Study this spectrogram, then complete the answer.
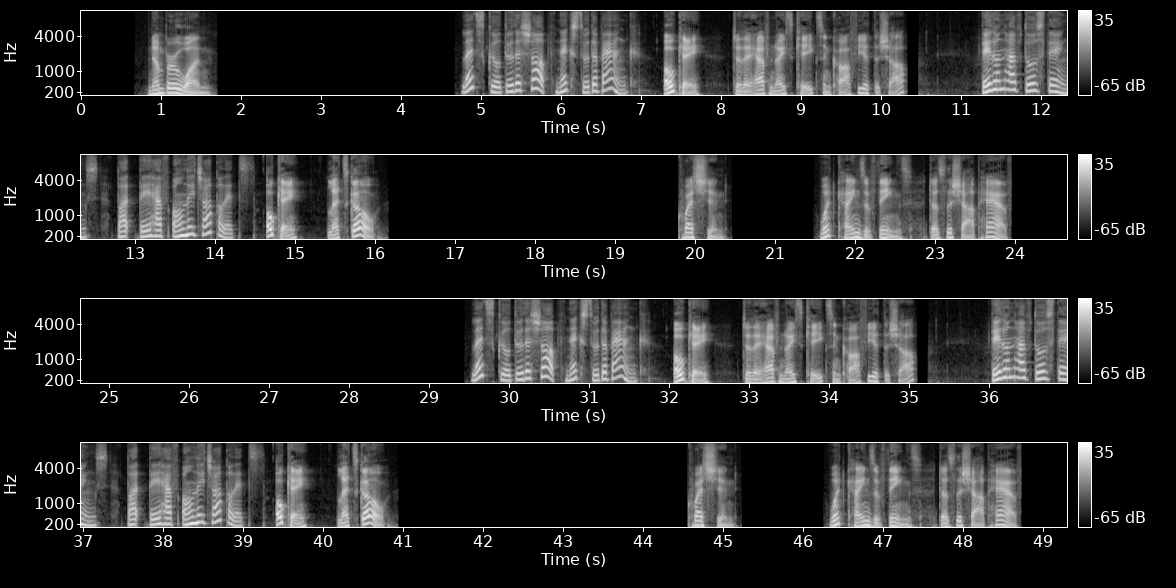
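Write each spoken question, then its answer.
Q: What kinds of things does the shop have?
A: Only chocolates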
